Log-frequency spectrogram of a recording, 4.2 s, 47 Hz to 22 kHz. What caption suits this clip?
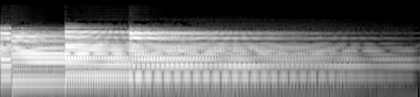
GUITAR LOOP 1
guitar, loop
